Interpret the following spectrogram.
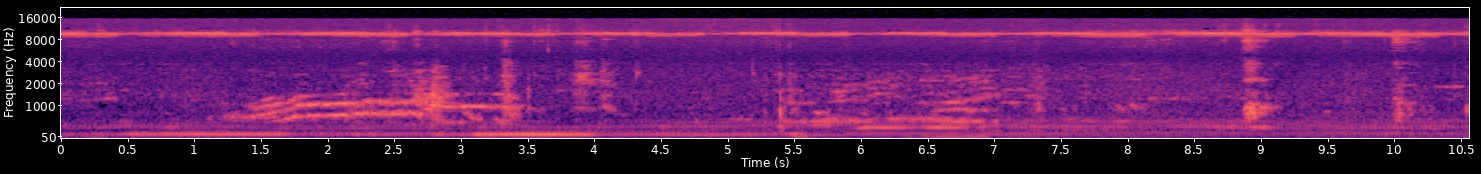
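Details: Scared, angry baby monkeys Moni and Mino react to a new cameraman with a run of short, wavering harmonic squeals early on, then softer broken cries, against a constant low hum and occasional knocks.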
